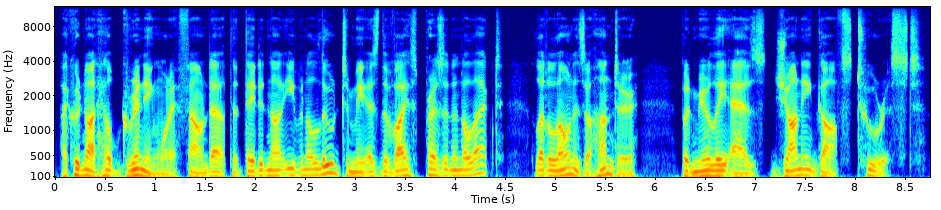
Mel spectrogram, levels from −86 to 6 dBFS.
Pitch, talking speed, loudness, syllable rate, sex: 100 Hz, 225 wpm, -19 LUFS, 6.0 syllables/s, male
